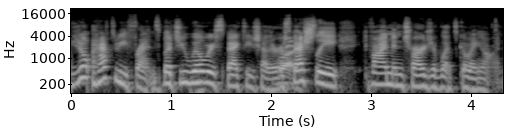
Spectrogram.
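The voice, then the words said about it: Stern teacher voice. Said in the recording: “teacher voice you were looking for? ... That was the teacher voice.”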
